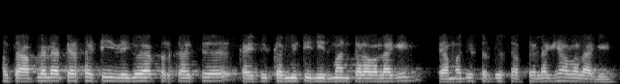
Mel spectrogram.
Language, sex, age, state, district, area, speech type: Marathi, male, 30-45, Maharashtra, Washim, rural, conversation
